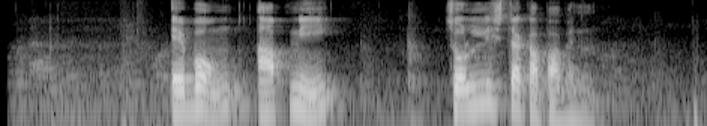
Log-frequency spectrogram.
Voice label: male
